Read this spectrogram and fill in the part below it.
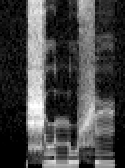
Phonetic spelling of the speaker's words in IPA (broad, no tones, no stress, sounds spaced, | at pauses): ɕ ɯ n u ɬ i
